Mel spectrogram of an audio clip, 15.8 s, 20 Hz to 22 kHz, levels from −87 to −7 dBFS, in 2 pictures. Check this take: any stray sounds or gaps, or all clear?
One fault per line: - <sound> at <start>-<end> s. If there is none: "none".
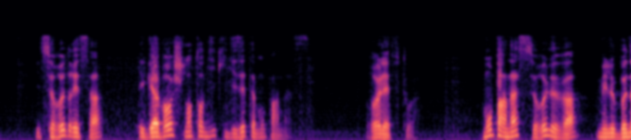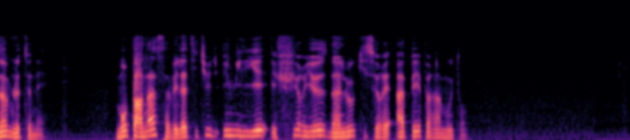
none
